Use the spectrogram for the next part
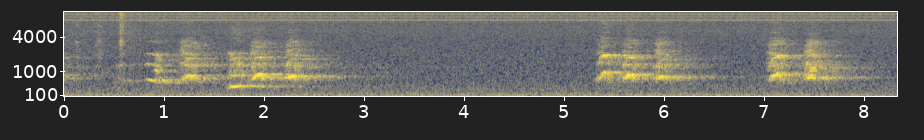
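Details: Faint, far-off barking from a pack of dogs at 5:00 PM on January 9, 2009, 17 degrees Fahrenheit: a run of quick, yelping barks, silence, then two more separate bark clusters.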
